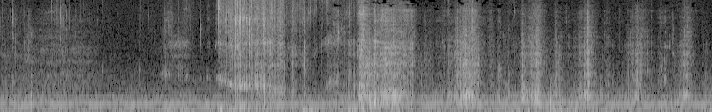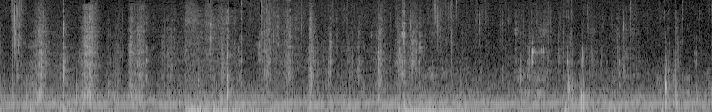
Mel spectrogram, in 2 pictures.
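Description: Close-miked biting into crispy KFC fried chicken: loud crunches of the breading about two seconds in and again around four seconds, then a long run of small crackling chewing clicks.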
